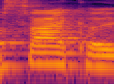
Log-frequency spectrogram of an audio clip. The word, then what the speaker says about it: psycho: saying so clearly you're psycho who wants my P it's silent because like psycho howdy spell psycho psy CH oh the P is silent he was my P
